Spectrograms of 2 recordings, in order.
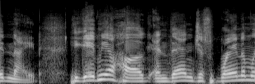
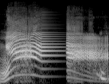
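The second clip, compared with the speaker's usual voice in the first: high, hyper, yelping outburst. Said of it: "this one has me just wanting to go like".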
